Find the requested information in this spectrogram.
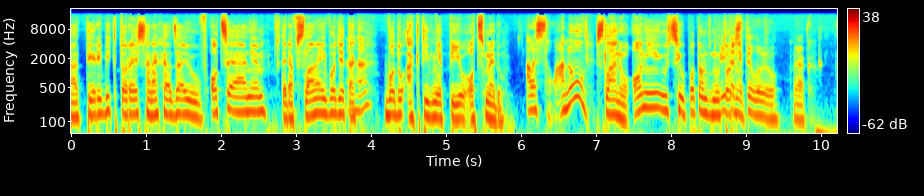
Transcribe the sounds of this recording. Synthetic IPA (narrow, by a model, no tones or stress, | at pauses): t̪ɪɛɾibikt̪ɔɾɛːsanaxaːd͡zajuːvɔt͡sɛaːɲɛt̪ɛd̪afslanɛjʋɔɟɛt̪aɡɡʋɔd̪uʔakt̪iːʊɲɛpijṵːʔɔt̪smɛd̪ualɛsla̰nuːslanuːʔɔɲijuʃsijupɔt̪ɔmvnuːt̪ɔɾɲɛt̪ilujuːɲak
